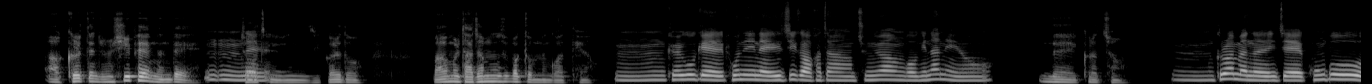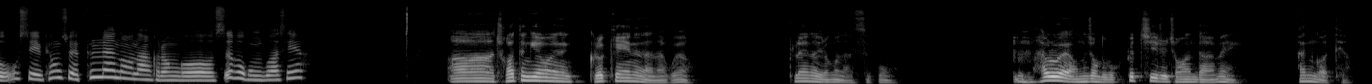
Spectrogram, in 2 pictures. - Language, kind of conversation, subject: Korean, unstructured, 어떻게 하면 공부에 대한 흥미를 잃지 않을 수 있을까요?
- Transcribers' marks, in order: in English: "플래너나"; in English: "플래너"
